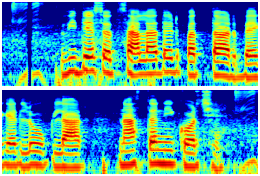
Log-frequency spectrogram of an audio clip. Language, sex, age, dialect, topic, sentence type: Magahi, female, 25-30, Northeastern/Surjapuri, agriculture, statement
